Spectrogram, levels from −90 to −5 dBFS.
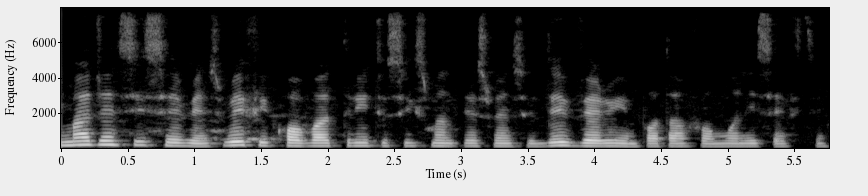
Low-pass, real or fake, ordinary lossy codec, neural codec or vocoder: none; real; none; none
